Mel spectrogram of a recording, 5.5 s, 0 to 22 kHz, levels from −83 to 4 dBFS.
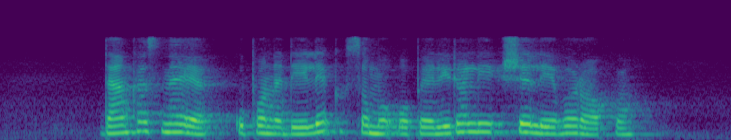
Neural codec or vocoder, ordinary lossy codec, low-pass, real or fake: codec, 16 kHz, 0.9 kbps, LongCat-Audio-Codec; none; 7.2 kHz; fake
